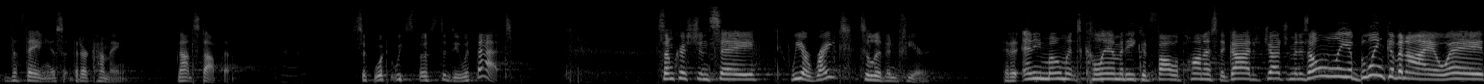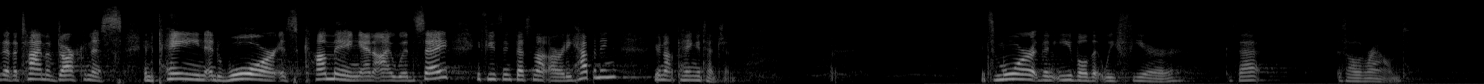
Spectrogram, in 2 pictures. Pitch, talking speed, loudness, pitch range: 225 Hz, 170 wpm, -35 LUFS, 185-255 Hz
